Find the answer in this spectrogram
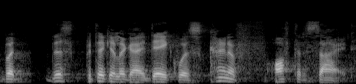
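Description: Male Bible teacher, animated storyteller, mid-pitched, slightly muffled lo-fi sound. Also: normal speed, breathy edge. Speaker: Bible teacher giving a talk. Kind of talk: informal religious teaching with stories and a read-aloud testimony. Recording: slightly dull, lo-fi recording.

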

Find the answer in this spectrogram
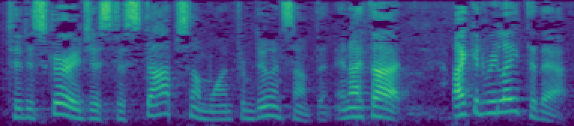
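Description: A man's voice: on the high side, very animated, brisk, husky, lo-fi sound. A man from Minnesota with a Minnesota accent, leading an informal class discussion in a chatty, self-deprecating way. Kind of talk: informal group teaching.

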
